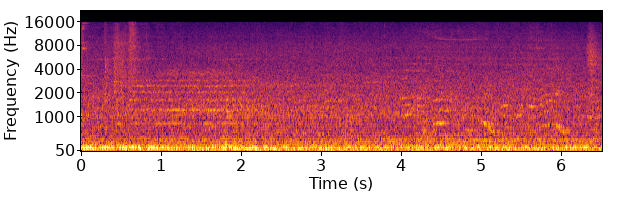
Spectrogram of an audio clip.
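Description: Steady low background rumble with no clear source, with a brief rustle near the start as a sheet of paper is handled.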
